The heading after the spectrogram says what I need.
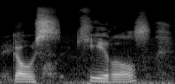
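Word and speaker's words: Ghostkeel: any stealth suits uh ghost Keels as I've been informed is how you say it ke like a ship thank you for whoever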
